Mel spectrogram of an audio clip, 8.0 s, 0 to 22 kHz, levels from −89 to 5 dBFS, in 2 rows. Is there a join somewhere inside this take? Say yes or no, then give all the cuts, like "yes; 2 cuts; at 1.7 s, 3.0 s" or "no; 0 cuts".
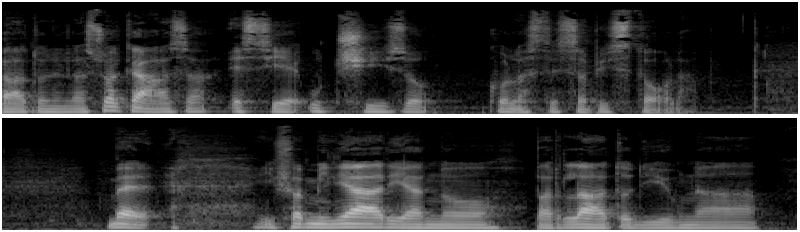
yes; 1 cut; at 6.6 s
